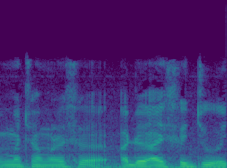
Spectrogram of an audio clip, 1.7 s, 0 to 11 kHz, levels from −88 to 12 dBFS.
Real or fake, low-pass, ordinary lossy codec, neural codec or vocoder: real; none; none; none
